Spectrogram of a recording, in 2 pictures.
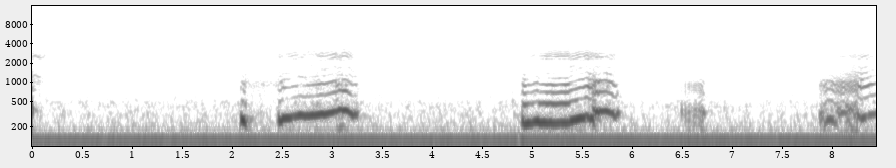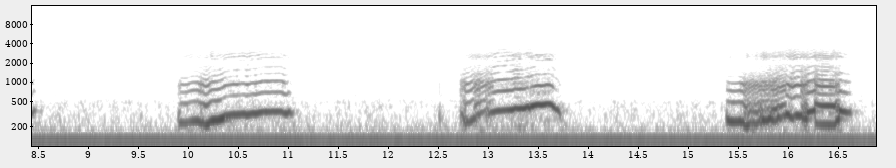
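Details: Chubby, short-legged female British Shorthair cat, Cocoa, five years old, asleep on a warm kotatsu in a quiet room, snoring loudly: voiced, whiny, rising snores of about a second each, repeated every two to three seconds, over a steady low electrical hum.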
